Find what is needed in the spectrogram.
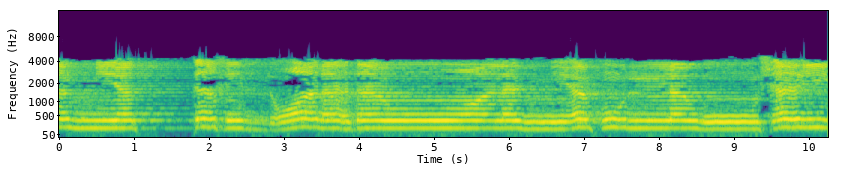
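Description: Quran recitation in Arabic: a single reciter chants in a melodic style, holding long notes with gliding ornaments, and pauses briefly for breath twice.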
